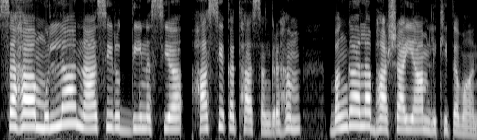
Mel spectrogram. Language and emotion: Sanskrit, neutral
